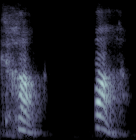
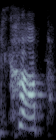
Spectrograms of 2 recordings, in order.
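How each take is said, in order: First: The final p is released with an extra vowel. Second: The final p is plain and unreleased. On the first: "switched back and forth between saying cup and cup pa" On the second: "switched back and forth between saying cup and cup pa"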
